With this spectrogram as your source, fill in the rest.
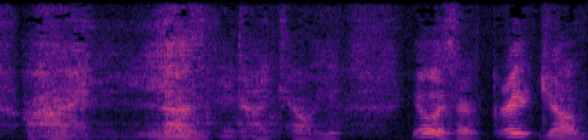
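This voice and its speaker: A cartoonish character voice, cheerful in tone, fairly quick and full of very wide pitch swings. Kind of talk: comic puppet show. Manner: boastful, cheerful storytelling.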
